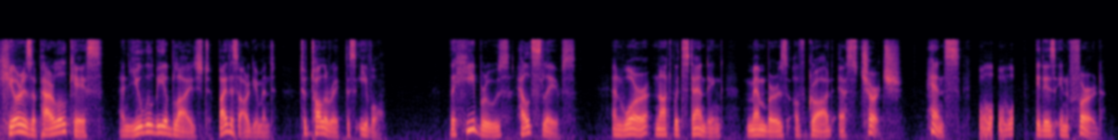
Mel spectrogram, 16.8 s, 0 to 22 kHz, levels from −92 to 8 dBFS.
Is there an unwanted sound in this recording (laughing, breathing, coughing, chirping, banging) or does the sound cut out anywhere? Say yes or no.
yes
